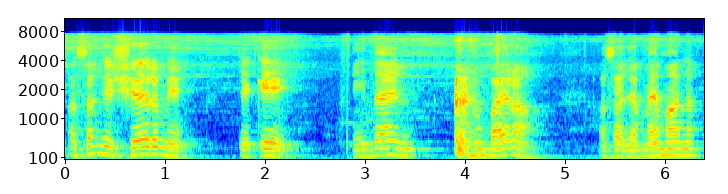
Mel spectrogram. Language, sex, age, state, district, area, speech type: Sindhi, male, 60+, Gujarat, Kutch, rural, spontaneous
